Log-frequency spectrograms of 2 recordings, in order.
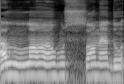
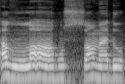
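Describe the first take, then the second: No difference in how they are said.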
